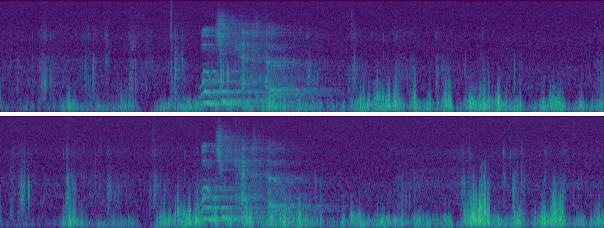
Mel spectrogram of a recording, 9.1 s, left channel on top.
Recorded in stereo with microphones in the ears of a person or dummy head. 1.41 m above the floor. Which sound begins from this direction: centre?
A woman speaking, at 3.0 s.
